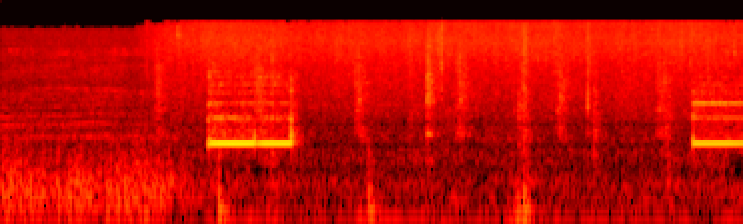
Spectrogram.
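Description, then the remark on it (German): Telephone call tones of a girl calling her father, a truck driver working abroad, reached in Spain: a steady, loud electronic beep lasting under a second, then a second identical tone near the end that is cut off, over faint rustling and scattered soft clicks. “Sie hofft jeden Morgen auf ein kurzes Gespräch mit Papa.”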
